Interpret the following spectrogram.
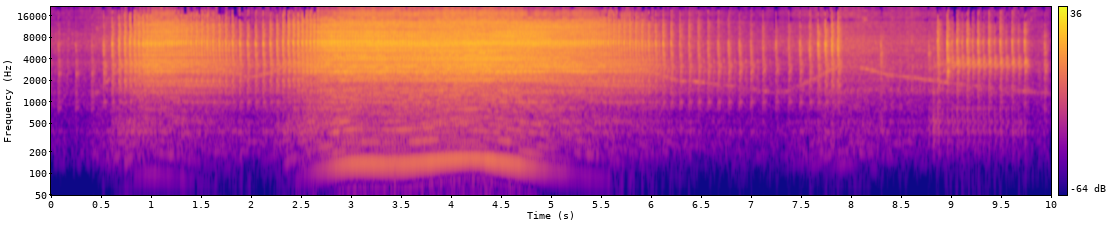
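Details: Engine revving with rapid metallic tapping that ticks on as it settles back; bottom-end rod knock suspected, possibly fading, cause unconfirmed.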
